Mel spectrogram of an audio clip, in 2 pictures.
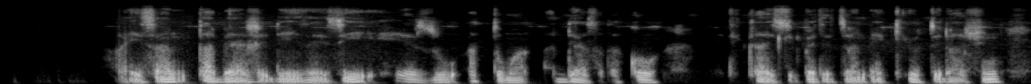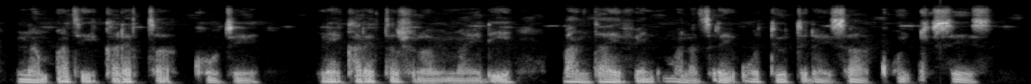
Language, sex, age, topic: Gamo, male, 18-24, government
